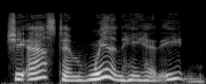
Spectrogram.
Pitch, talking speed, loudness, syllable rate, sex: 215 Hz, 205 wpm, -18 LUFS, 4.6 syllables/s, female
